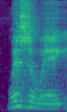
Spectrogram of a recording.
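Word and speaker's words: WYSIWYG: the rule book um wizawig is spelled w-y-s-i-w-y-g and it's it's talked about quite often in the Flames of worse circles it literally stands for what you see is what you get it basically settles almost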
